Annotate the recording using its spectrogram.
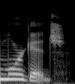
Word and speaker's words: mortgage: Because of the word's French roots, we do not pronounce the letter T in mortgage.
